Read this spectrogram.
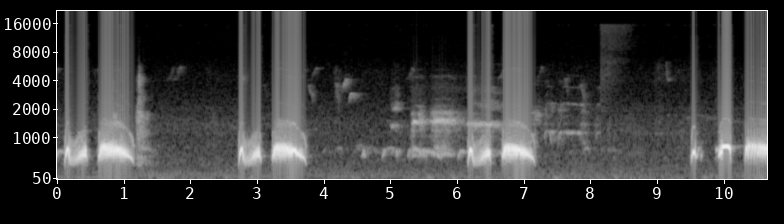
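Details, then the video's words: Caged spotted dove used as a lure for wild doves, calling 'thúc dút' phrases: short clipped coos followed by a longer rounded coo, repeated in four bursts about every three seconds, with quiet gaps between. "chim cu gáy mồi thúc dút dùng tập bổi và mồi hàng ngày"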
